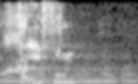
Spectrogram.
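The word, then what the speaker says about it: خَلَفٌ: Generation দুই রকম হয় আরবিতে একটা হল খালফুন আরেকটা হল খালাফুন একই শব্দ শুধু উচ্চারণের মধ্যে একটু ভিন্নতা মাঝখানে একটা লাম আছে। এই লামটার মধ্যে যদি সাকিন হয় তাইলে হল খালফুন। আর যদি লামের মধ্যে জবর হয় তাহলে হল খালাফুন।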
